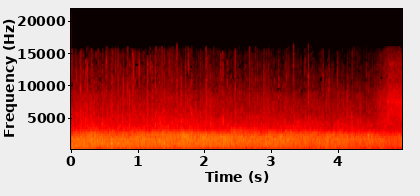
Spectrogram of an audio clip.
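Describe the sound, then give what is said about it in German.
Sustained audience applause for guest Florian Hartmann of RWTH Aachen, who stays on the stage: a dense, steady wash of many hands clapping at an even loudness for the full five seconds, with no voices standing out. “Aber Applaus gibt's trotzdem.”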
